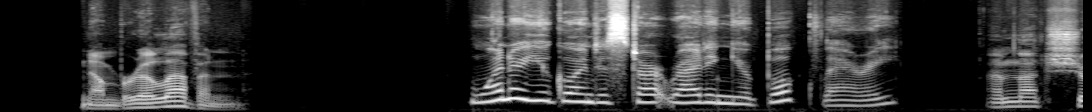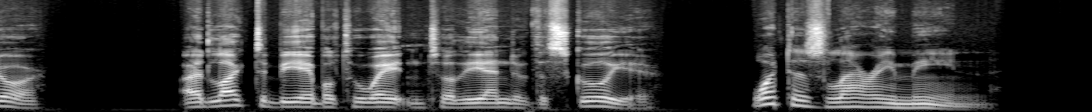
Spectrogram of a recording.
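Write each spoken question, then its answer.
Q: What does Larry mean?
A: He wants to wait until the school year ends to start.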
